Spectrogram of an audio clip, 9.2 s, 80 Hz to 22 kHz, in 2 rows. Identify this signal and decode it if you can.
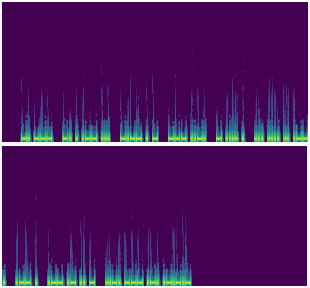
Morse code, heard as a keyed tone, about 50 wpm, 700 Hz. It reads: NO NEWS YET OF THE SHIP WE WAIT FOR.
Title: Sentences from Top 800 Words 50wpm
